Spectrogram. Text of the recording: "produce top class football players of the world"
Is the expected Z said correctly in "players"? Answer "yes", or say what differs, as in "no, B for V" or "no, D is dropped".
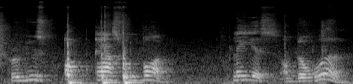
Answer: no, S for Z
